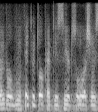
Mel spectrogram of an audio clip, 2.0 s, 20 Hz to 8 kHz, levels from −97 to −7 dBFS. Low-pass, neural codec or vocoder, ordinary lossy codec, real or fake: 7.2 kHz; codec, 16 kHz, 0.5 kbps, FreqCodec, smaller model; AAC, 48 kbps; fake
